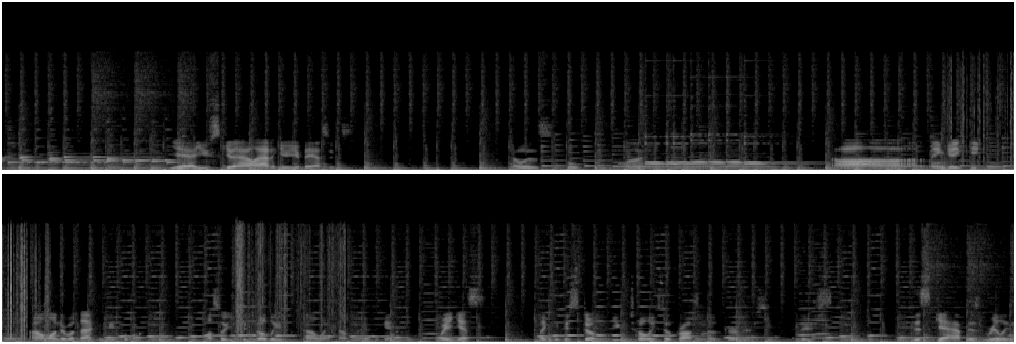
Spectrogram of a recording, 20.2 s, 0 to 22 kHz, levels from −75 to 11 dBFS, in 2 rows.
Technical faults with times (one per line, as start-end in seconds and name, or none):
9.44-10.75 cable scratch noise
12.44-13.56 cable scratch noise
